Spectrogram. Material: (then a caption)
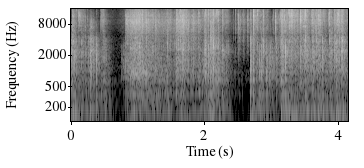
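Glass. A handful of small, solid blue glass gem pebbles is let fall from a hand onto a pile of them on a wooden tabletop. It makes a bright, dense clattering of small clicks that rattles almost continuously, with short lulls around 0.7 and 2.5 seconds before the tumbling picks up again.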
